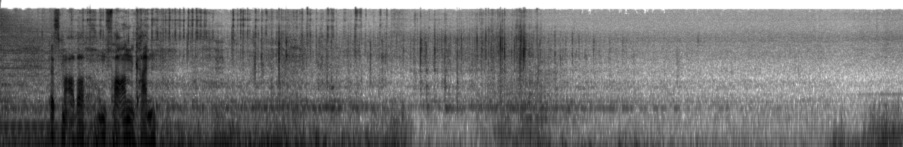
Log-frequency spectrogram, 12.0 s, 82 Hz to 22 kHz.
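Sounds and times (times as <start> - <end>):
faint steady hum: 0.0 - 12.0
low rumble: 0.0 - 12.0
bicycle clicks and rattles: 1.3 - 10.4.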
